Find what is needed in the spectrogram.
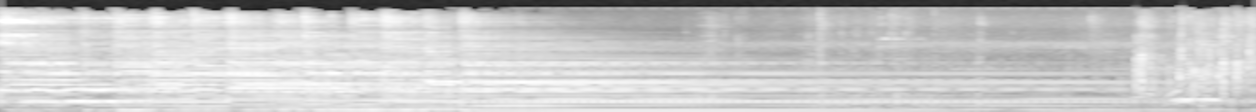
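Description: Steel-string acoustic guitar playing the last bars of a song, ending on a chord struck about two seconds in that rings on and slowly fades. Applause breaks in just before the end.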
